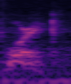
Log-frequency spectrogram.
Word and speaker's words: Warwick: Obviously, we live over here, and she's like, "Oh, it's Warwick. It's Warwick. Drop the W."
